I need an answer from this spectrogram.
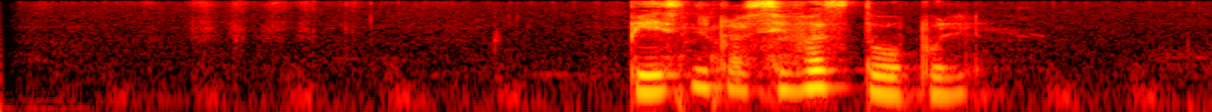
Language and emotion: Russian, neutral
